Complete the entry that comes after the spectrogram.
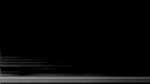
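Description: A single plucked guitalele D string ringing out on its own, a soft, steady tone with a few faint overtones that fades gradually, close with no talking.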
